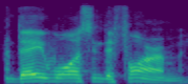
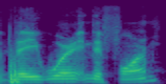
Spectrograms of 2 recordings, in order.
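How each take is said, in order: First: Slow Southern US drawl, mocking cowboy speech; a light imitation of a Southern US accent; mock Southern twang. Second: Said in the usual way. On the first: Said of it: "con ese tonito al final". (leve imitación de acento sureño de Estados Unidos) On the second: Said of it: "en vez de".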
